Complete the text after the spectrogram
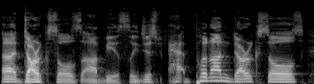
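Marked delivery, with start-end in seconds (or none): none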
